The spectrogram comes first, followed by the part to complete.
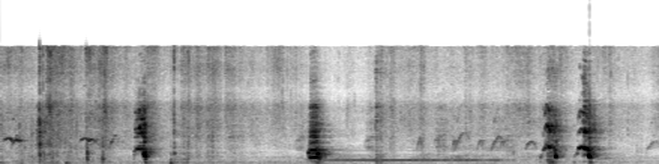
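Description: Muscovy duck flapping its wings in bursts as it is held and set down on straw, with rustling of straw and feathers. The loudest flaps come about a second in, at two seconds and just before the end.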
